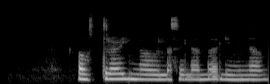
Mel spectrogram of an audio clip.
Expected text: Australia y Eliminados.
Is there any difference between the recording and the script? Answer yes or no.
yes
